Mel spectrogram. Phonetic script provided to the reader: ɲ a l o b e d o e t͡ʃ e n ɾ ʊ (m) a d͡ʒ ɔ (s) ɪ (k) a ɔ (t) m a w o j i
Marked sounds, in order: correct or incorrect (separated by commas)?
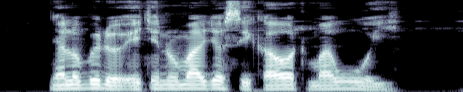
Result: correct, correct, correct, correct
